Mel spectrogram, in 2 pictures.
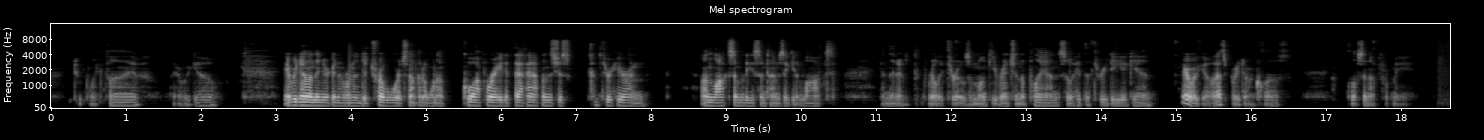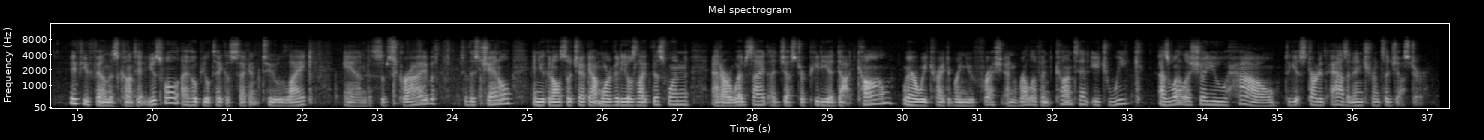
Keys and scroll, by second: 0.2 KP_2, 0.4 KP_Decimal, 0.6 KP_5, 1.1 Return, 14.2 3.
